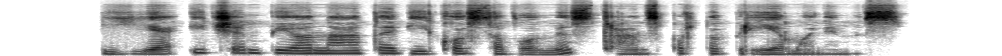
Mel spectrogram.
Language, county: Lithuanian, Kaunas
